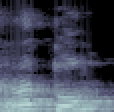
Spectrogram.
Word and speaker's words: ratón: lleva tilde y efectivamente la palabra ratón lleva tilde por qué porque es una palabra aguda que tiene la mayor fuerza de voz en la última sílaba y que lleva tilde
